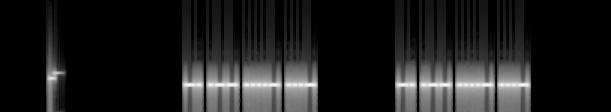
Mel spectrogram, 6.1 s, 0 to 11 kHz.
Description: Morse code, heard as a keyed tone, about 40 wpm, 700 Hz. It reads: NW4V NW4V
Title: Call Signs Repeated 3x - 40wpm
